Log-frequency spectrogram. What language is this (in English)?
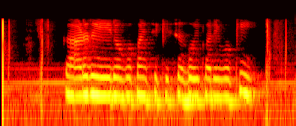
Odia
